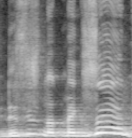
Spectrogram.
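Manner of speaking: high, slow exasperated protest; skeptical adult. Acted. Adult rejecting the Santa story, exasperated and slow. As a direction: throw up your hands. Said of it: "Orang dewasa".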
